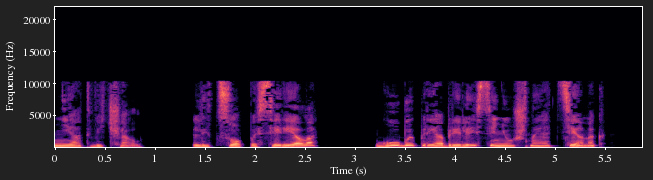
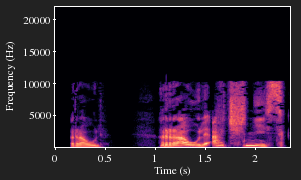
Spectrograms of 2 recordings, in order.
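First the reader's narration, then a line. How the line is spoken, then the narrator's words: Shouted. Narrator (Russian): крикнула она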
